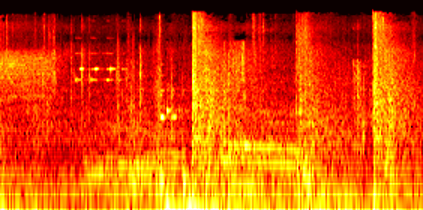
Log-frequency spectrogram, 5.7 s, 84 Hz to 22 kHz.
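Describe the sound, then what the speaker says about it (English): Grenade explosions in Fallout 4, several sharp loud blasts with broad booming bursts spaced a second or two apart, over background game sounds and low rumble. "There's the grenades again."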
